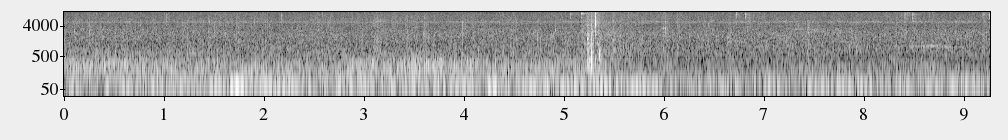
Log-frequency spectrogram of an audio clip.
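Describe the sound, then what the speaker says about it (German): Rain falling in the video game Ark, a steady broadband hiss with a dense low rumble that continues evenly throughout, with one sharp crackling burst partway through. "Ich glaube, es regnet."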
